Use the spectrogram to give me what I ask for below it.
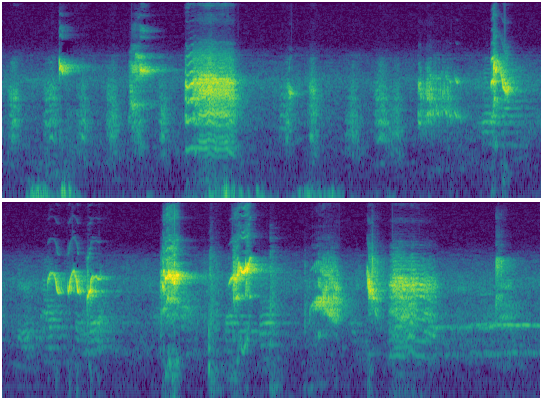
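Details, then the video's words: Long-tailed shrike, called cendet, singing restlessly without pause: a rapid jumble of varied high chirps, short whistles and buzzy notes in irregular bursts, some louder sharp squawks toward the end, with faint low thumps early on. "burung cendet ini tak mau diam"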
